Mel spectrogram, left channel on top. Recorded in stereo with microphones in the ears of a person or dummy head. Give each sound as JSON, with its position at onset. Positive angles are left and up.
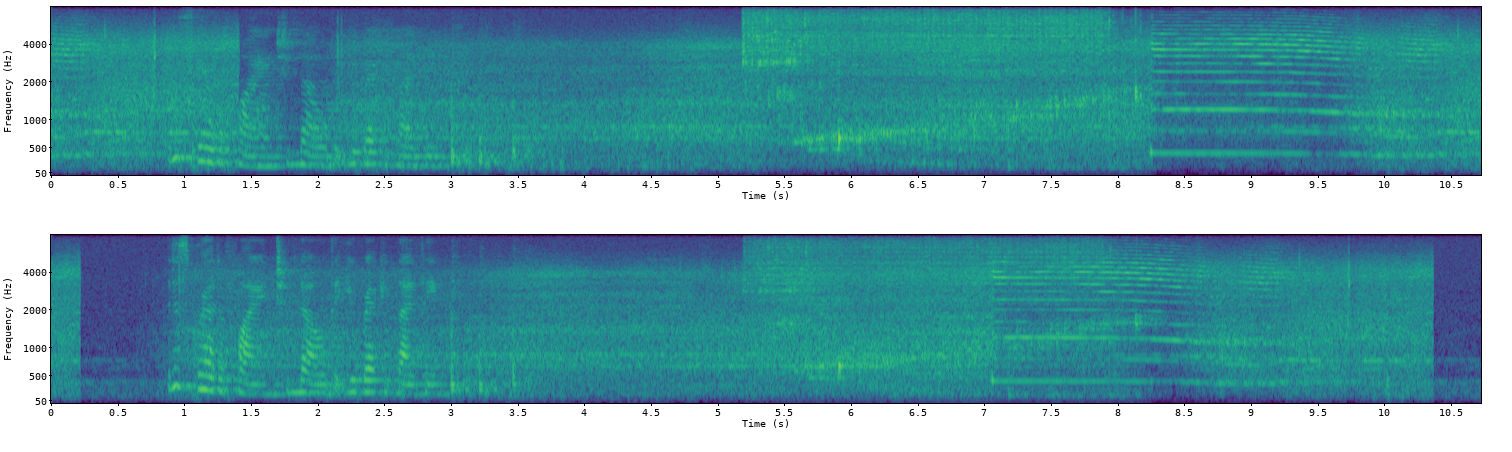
{"t": 0.9, "sound": "a woman speaking", "side_deg": -65, "distance_m": 1.2}
{"t": 3.0, "sound": "knocking", "side_deg": -10, "distance_m": 2.0}
{"t": 5.2, "sound": "a running tap", "side_deg": 65, "distance_m": 0.9}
